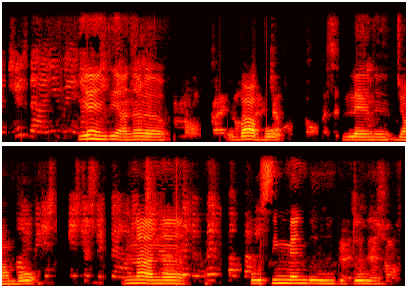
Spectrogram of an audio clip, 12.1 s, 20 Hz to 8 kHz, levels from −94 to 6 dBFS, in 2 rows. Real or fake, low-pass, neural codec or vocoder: real; 7.2 kHz; none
